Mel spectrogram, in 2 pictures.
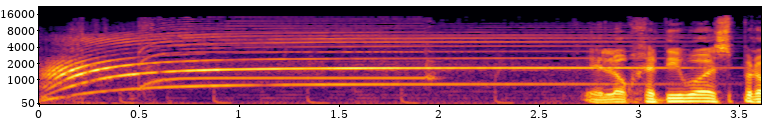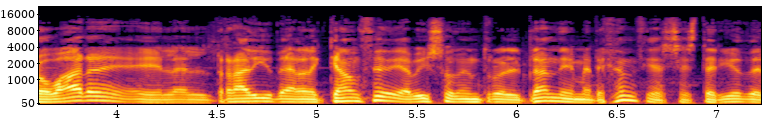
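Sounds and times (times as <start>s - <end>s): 
2,400-watt emergency alert siren on a safety tower during a test: 0.0s - 3.7s
speech: 2.7s - 7.2s.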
